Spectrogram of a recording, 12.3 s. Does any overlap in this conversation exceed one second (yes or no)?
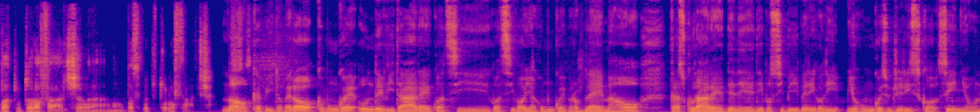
no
